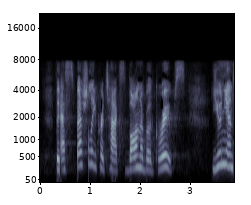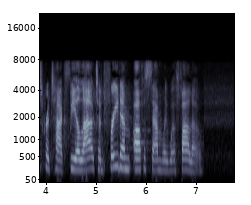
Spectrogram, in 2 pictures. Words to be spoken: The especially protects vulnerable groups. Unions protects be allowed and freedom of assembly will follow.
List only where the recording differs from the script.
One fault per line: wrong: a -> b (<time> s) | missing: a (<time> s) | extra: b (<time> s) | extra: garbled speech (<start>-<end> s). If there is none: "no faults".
no faults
